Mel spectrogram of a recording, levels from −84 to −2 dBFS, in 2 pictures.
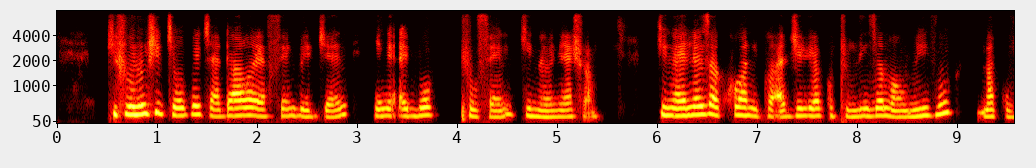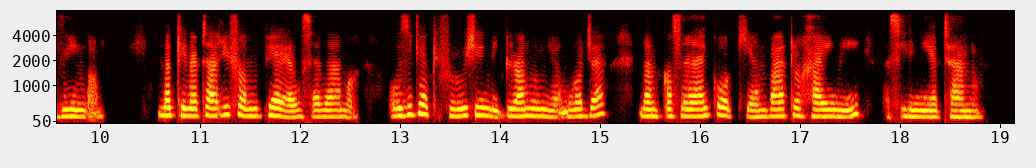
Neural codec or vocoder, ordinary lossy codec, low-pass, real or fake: codec, 16 kHz, 1 kbps, FreqCodec, smaller model; Opus, 24 kbps; 7.2 kHz; fake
